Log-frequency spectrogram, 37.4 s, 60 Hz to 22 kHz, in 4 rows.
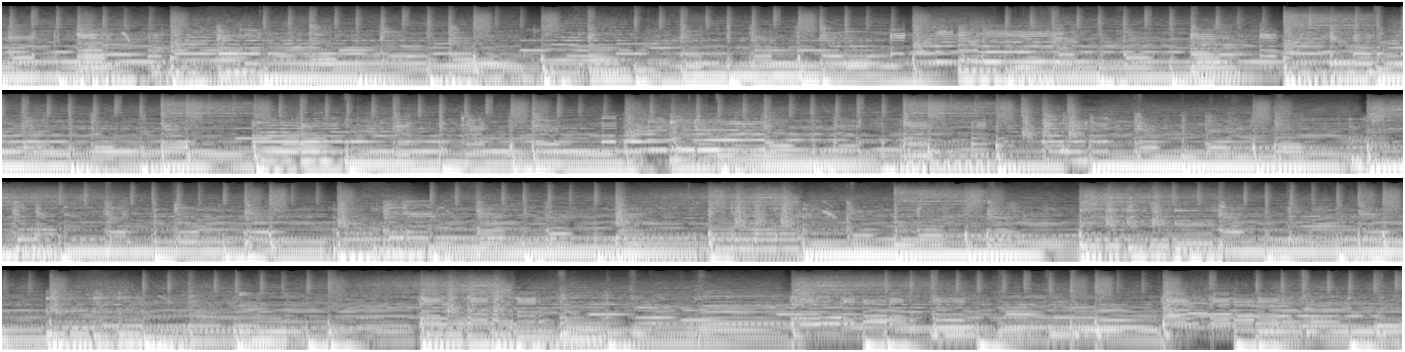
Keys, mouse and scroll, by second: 5.5 Tab, 6.8 KP_7, 7.2 scroll down 1, 7.3 shift+a, 8.7-12.5 middle drag, 9.2 scroll up 1, 10.4 g, 12.5 shift+click, 12.7-15.1 middle drag, 12.8 Tab, 15.1 click, 15.6 g, 16.4 click, 16.5-18.6 middle drag, 16.9 KP_3, 17.5 g, 18.6 click, 19.2 z, 19.6 click, 20.1 g, 21.3 click, 21.4-23.1 middle drag, 22.4 KP_3, 23.1 click, 24.1 g, 25.8 click, 27.2 g, 29.2 click, 29.9 g, 31.5-35.8 middle drag, 31.7 Tab, 32.1 scroll down 1, 32.3 z, 35.8 click, 36.3 click, 37.2-37.3 drag.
